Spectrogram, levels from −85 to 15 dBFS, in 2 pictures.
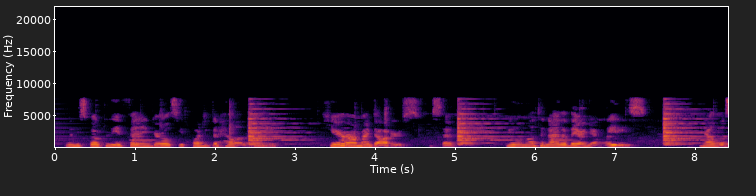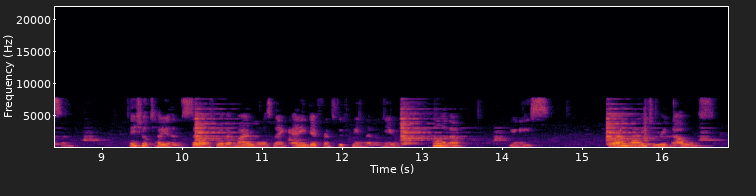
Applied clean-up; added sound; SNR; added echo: classical method WPE with log-MMSE.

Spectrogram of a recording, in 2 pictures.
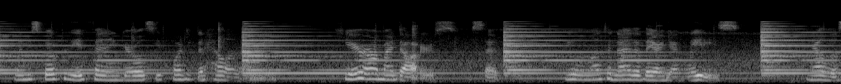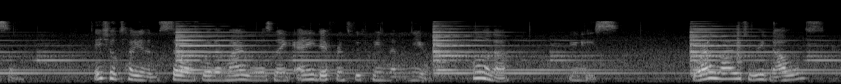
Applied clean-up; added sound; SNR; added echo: none; Church bell; 1 dB; reverberation time 0.2 s.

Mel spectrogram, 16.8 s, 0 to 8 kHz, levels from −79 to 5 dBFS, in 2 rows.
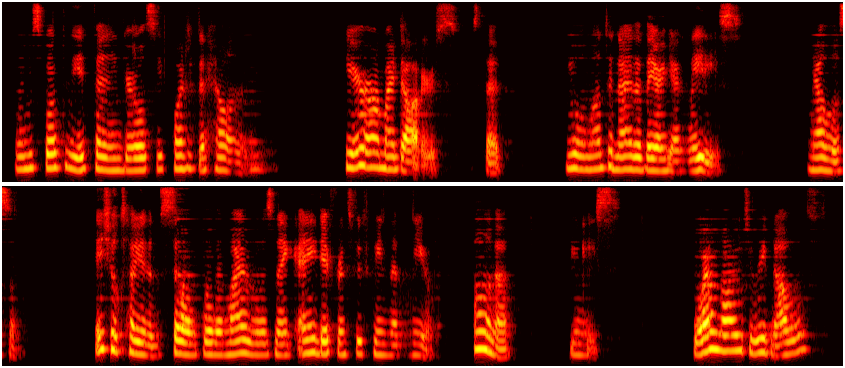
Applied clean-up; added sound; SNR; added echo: neural mask model DeepFilterNet 3.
